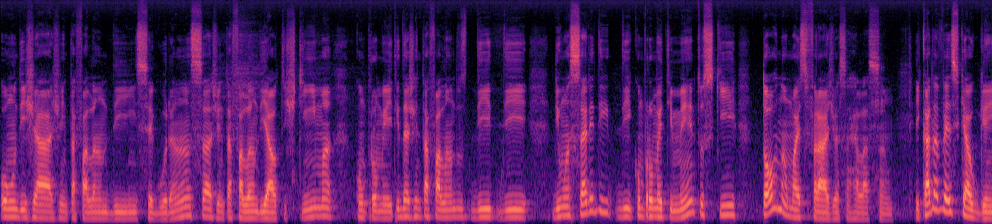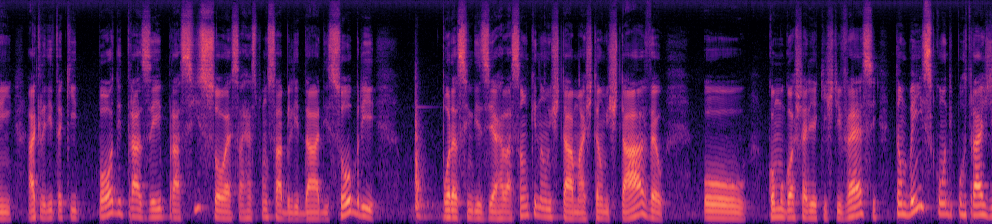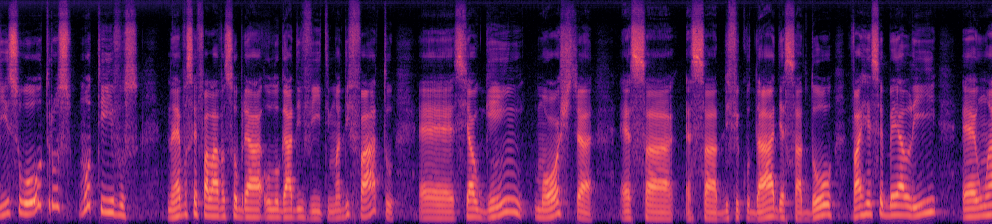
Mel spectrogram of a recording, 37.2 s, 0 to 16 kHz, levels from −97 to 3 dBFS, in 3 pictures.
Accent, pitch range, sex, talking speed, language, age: Brazilian, 110-155 Hz, male, 150 wpm, Portuguese, 30-49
